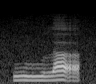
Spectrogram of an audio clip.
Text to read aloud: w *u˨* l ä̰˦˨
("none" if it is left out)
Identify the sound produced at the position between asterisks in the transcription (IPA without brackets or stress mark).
u˨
